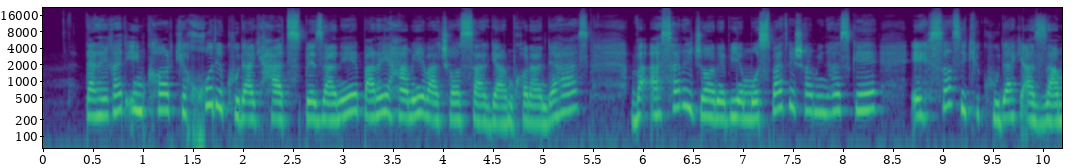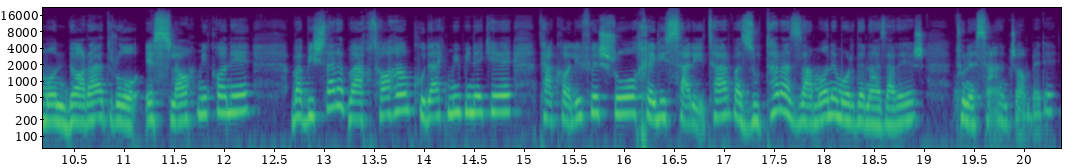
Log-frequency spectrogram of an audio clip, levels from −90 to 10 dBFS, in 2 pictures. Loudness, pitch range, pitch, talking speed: -22 LUFS, 205-275 Hz, 230 Hz, 155 wpm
